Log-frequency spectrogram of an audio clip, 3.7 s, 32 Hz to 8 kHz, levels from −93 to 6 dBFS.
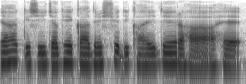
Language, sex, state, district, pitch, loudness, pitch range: Hindi, male, Jharkhand, Ranchi, 120 Hz, -16 LUFS, 110-125 Hz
